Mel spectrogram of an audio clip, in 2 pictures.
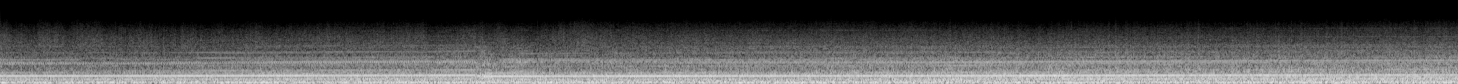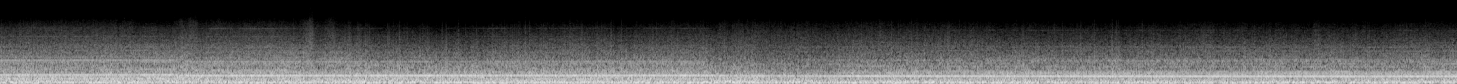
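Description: Motorcycle engine running at steady high revs on the move. Its pitch climbs slowly and dips three times, about five, sixteen and twenty-two seconds in, over a steady low rushing noise.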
